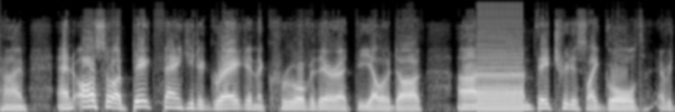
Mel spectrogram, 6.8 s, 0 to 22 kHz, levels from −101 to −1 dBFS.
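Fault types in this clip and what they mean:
System hang loop: the playback path stalled while the audio hardware kept replaying the same short stretch of its ring buffer. From 4.77 to 5.23 s, just before "they treat us like", a 10 ms fragment repeats about 46 times, so the speech gives way to a steady buzz at 100 Hz, the loop rate. Because the buffer is so short, this sounds like a tone rather than a stutter. Little or no audio is lost once playback resumes.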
